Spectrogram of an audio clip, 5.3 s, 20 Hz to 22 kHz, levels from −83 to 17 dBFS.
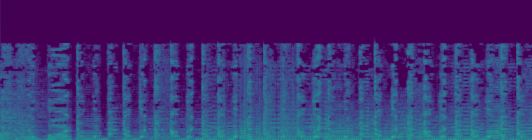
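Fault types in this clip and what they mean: Channel delay (comb filtering): One channel arrives roughly 3 ms behind the other, and the two are folded to mono. Content common to both cancels at evenly spaced frequencies, starting near 150 Hz and repeating every few hundred hertz upward. From the start to about 2.01 s the sound is hollow and phasey, with fixed notches that stay put as the material changes.
Loose connector crackle: A worn or dirty contact in the signal path makes and breaks intermittently, chopping the signal on and off, and any DC on the line adds pops. Between about 2.23 s and 2.95 s this comes through as an irregular burst of scratchy crackle laid over the audio, with brief dropouts and clicks at random spacing rather than any steady pattern.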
